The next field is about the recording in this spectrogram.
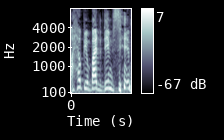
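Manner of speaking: put-on Chinese accent, pitched high. Acting out a line about buying dim sim in a put-on Chinese accent. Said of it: "I think it was Chinese".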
